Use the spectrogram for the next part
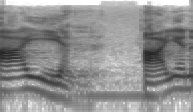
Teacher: It's just a constricting of the throat that's barely audible.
